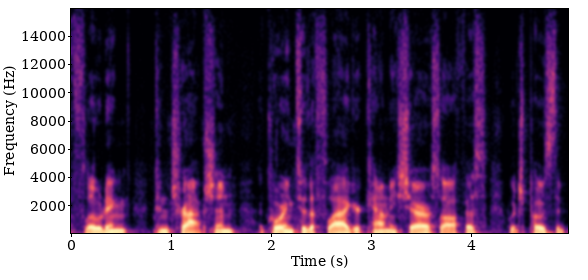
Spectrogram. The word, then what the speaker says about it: Flagler: It looks like Flagger, but it says Flagler.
